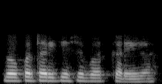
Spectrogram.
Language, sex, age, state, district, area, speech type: Hindi, male, 45-60, Rajasthan, Karauli, rural, conversation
